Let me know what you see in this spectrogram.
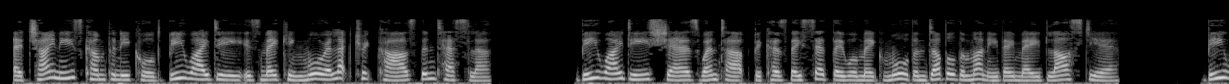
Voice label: English Beginner NORMAL Reading; Chinese Company BYD Makes More Electric Cars than Tesla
